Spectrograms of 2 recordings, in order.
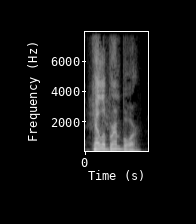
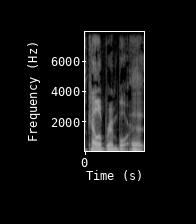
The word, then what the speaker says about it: Celebrimbor: Celebrimbor. I know that. – There, how could you not know Isildur and be able to pronounce Celebrimbor? – The eye threw me off.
